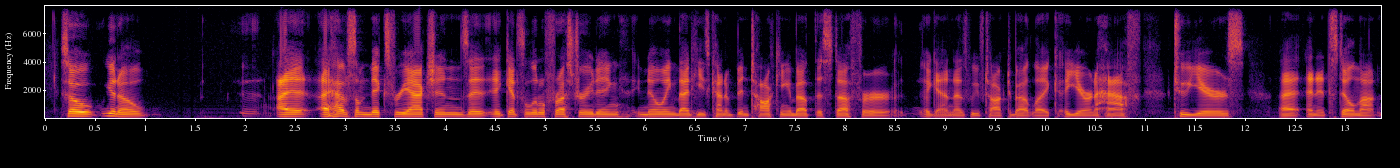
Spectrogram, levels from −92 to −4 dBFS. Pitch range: 105-120 Hz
